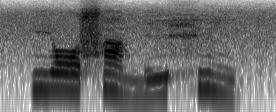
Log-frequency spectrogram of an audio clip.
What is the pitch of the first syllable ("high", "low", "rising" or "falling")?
high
